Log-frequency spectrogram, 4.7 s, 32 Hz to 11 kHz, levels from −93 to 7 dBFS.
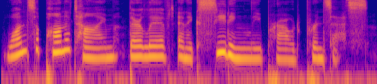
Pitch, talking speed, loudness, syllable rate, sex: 220 Hz, 125 wpm, -18 LUFS, 3.9 syllables/s, female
